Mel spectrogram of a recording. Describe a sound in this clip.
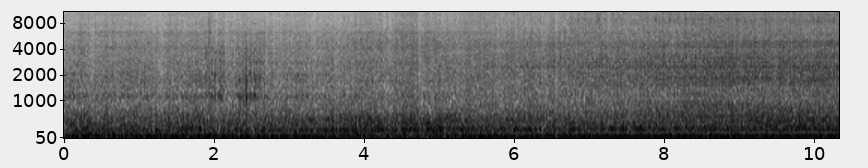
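A race car engine roars loudly up close, holding a steady high drone.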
